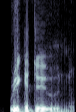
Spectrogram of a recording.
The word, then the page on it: rigadoon: American English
